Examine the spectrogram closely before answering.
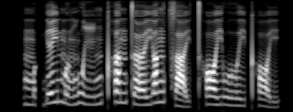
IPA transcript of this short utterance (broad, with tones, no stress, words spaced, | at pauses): mʊ˨k̚je˥jmʊ˨˥ŋwiː˨˥ŋ pʰɐ˥nt̪œː˨˧jɐ˥ŋ t͡saː˨˩jt̪ʰɔː˧jwuː˨j pʰɔː˨˩j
